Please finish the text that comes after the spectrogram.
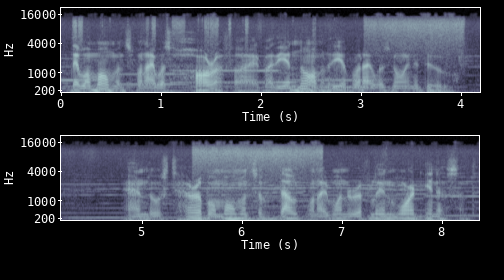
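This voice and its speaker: A man playing a brooding, secretly scheming leading man in a 1950s radio drama, speaking in a measured, confiding way. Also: low-pitched, lightly acted. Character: brooding man secretly plotting to poison a woman. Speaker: lead actor and narrator. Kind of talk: 1950s radio drama, first-person narration and dialogue. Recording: vintage 1950s radio with music.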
